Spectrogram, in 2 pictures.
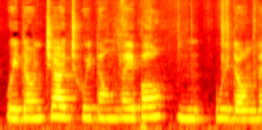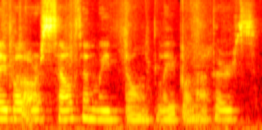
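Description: A woman giving a casual tarot reading, chatty and reassuring, her voice strained as she loses it and clears her throat. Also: on the high side, flat delivery, normal speed, darkish tone, slight background noise. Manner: chatty, reassuring, many fillers and restarts. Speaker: tarot reader. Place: indoors at a table of tarot decks.

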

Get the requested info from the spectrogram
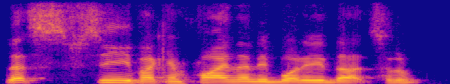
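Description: A man's voice: on the high side, fast talker, a little mellow, dry recording. A middle-aged man hosting a live studio interview show, upbeat, chatty and joking with his guest. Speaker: podcast host. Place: studio set with dark backdrop.

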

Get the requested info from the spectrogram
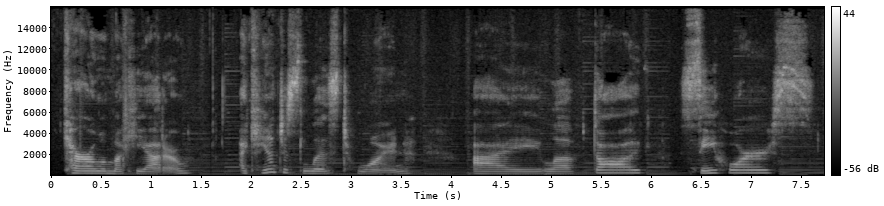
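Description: A woman in her twenties from Taiwan, whose first language is Mandarin Chinese, answering questions about herself in a soft-spoken vlog. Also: medium pitch. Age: 20s. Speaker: vlogger. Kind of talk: get-to-know-me Q&A vlog. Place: bedroom with shelves, indoors. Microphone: desk condenser mic in front.

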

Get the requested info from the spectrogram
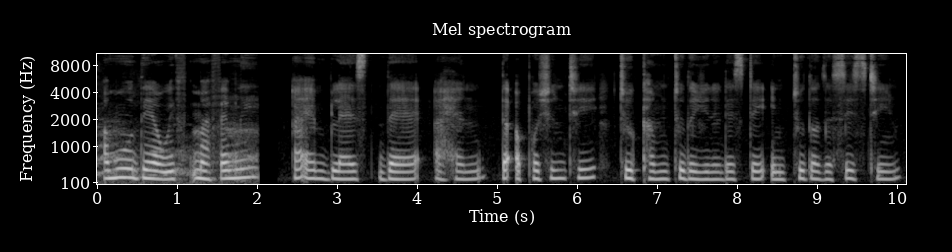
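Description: A teenage girl from Burma reads her personal story as a high school student, in careful, simple phrasing. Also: flat delivery, unhurried, mellow. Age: late teens.

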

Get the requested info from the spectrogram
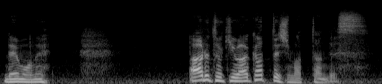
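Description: A man acting a composed crime boss in a Japanese game dub, courteous and formal in measured, condescending phrases. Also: medium pitch, huge pitch swings, darkish tone. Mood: reflective, disdainful.

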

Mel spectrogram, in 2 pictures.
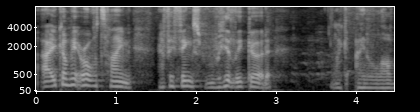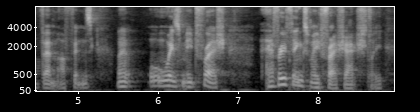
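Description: A man's voice: medium pitch, gravelly, roomy sound. A man playing a shy, flustered young man on a first date in an ASMR roleplay, rambling and stammering nervously. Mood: awkward, rambling. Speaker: voice actor.

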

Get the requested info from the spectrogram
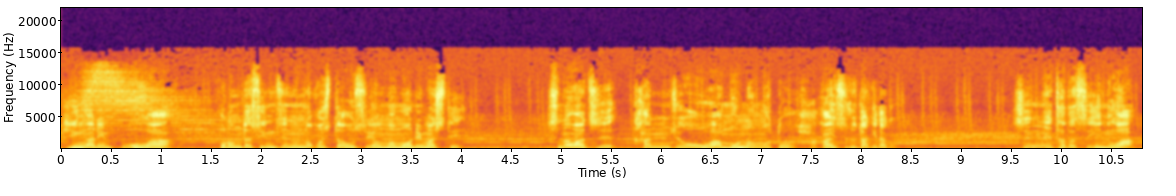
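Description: High-pitched, folksy alien explainer. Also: male voice, very animated, measured pace, music in the background, heavily acted. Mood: explanatory, chatty. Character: folksy, explaining alien man from a galactic federation. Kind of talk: Japanese radio drama acting.

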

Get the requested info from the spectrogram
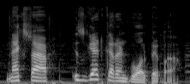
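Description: A man with a high-pitched voice presents a scripted tech review. His narration runs over faint background music. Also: big pitch swings, fairly quick.

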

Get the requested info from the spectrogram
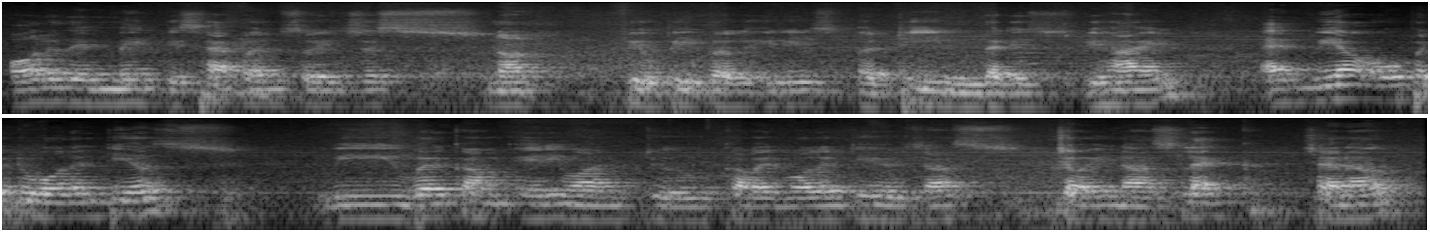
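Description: A man's voice: medium pitch, steady tone, a little slow, warm tone, slight background noise. A man hosting a startup meetup and making announcements, with a rambling manner and frequent restarts. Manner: rambling, restarts often, enthusiastic. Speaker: meetup organizer and host. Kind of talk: live event announcements. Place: large dark event hall, at a lectern. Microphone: handheld mic through PA, filmed from far. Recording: echoey hall, distant camera.

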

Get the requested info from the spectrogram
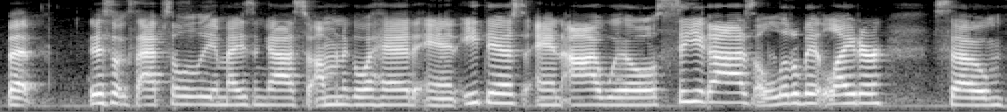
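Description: A woman's voice: mid-range voice, fairly even intonation, normal speed, sharp tone, smooth. A woman, chatting casually to viewers like a vlogger, recorded on a phone. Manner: chatty, informal, addresses viewers as guys. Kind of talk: casual vlog chat. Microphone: phone at arm's length. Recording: noisy amateur phone video.

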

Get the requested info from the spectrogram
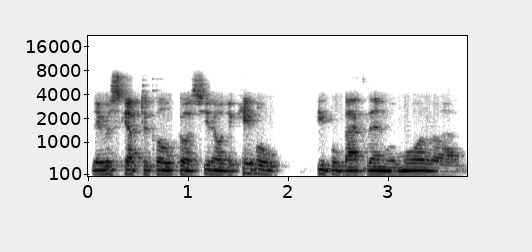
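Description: Fiftyish Boston man, lowish voice, rambling guest, roomy muffled webcam audio. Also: flat delivery, brisk. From Boston area. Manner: rambling with fillers and restarts. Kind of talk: interview answers. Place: home room. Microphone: video call webcam.

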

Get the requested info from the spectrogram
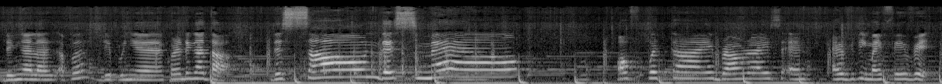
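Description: A bubbly young woman with a Malaysian accent chats and giggles through a home cooking vlog, her voice bright and high. She sits a few feet back from the camera, so the kitchen sounds roomy, with music under her. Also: steady tone, unhurried, distant mic. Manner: bubbly, giggly, gushing, code-switching. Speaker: vlogger host. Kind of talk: casual cooking vlog chat. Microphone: camera mic from a few feet away.

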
